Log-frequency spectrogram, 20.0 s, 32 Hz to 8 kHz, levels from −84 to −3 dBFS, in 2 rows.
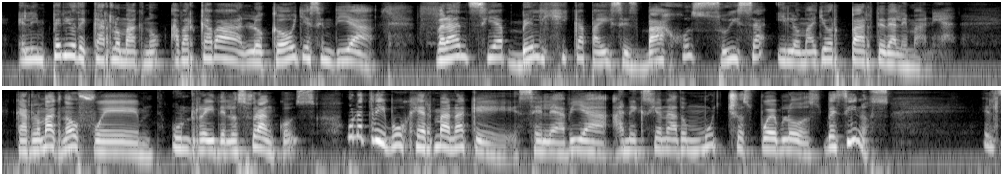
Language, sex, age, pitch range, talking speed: Spanish, male, 30-49, 140-185 Hz, 125 wpm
